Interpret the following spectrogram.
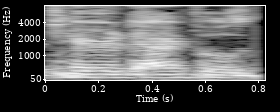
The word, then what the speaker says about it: pterodactyl: And he's like, "Because the pee is silent." And then my grandma's like, "And then my uncle was like," and I'm just sitting in the back. I'm like, "Yo, there's a P in pterodactyl. The is this?"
